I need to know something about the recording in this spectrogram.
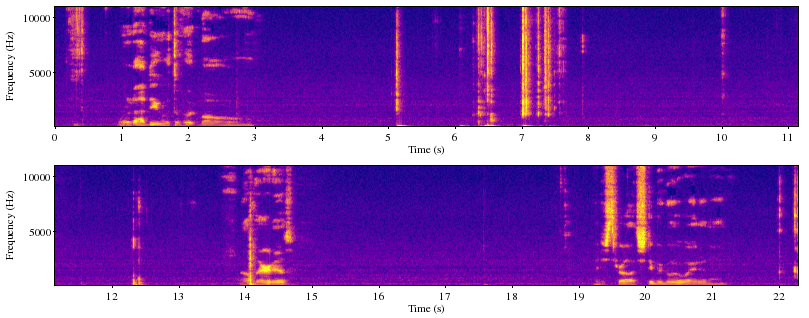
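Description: A middle-aged man speaks calmly in short phrases.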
